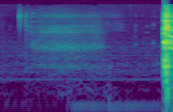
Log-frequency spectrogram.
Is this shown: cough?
yes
